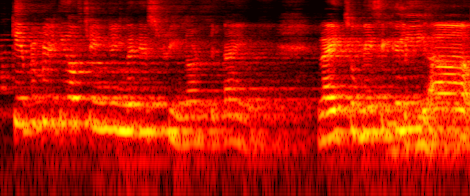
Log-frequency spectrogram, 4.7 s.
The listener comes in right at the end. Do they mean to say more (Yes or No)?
No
